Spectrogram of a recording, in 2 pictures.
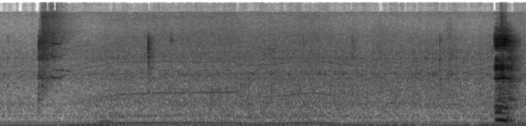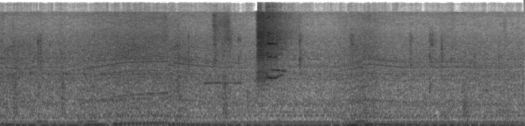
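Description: A truck engine in the off-road driving game Spintires: MudRunner hums low and steady, its pitch stepping up and down as it revs, fairly quiet, with a sharp clank near the middle.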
